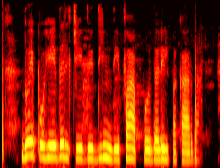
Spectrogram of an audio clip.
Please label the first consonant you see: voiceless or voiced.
voiced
